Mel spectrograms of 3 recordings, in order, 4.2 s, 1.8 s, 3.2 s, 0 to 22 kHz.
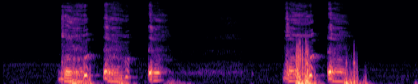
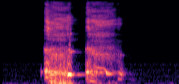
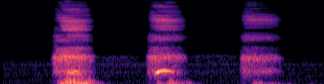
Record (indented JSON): {
  "three_cough_length": "4.2 s",
  "three_cough_amplitude": 17630,
  "three_cough_signal_mean_std_ratio": 0.46,
  "cough_length": "1.8 s",
  "cough_amplitude": 32768,
  "cough_signal_mean_std_ratio": 0.4,
  "exhalation_length": "3.2 s",
  "exhalation_amplitude": 12664,
  "exhalation_signal_mean_std_ratio": 0.45,
  "survey_phase": "beta (2021-08-13 to 2022-03-07)",
  "age": "18-44",
  "gender": "Female",
  "wearing_mask": "No",
  "symptom_cough_any": true,
  "symptom_runny_or_blocked_nose": true,
  "symptom_shortness_of_breath": true,
  "symptom_sore_throat": true,
  "symptom_fatigue": true,
  "symptom_headache": true,
  "symptom_change_to_sense_of_smell_or_taste": true,
  "symptom_loss_of_taste": true,
  "symptom_onset": "8 days",
  "smoker_status": "Ex-smoker",
  "respiratory_condition_asthma": true,
  "respiratory_condition_other": false,
  "recruitment_source": "Test and Trace",
  "submission_delay": "1 day",
  "covid_test_result": "Positive",
  "covid_test_method": "RT-qPCR",
  "covid_ct_value": 15.1,
  "covid_ct_gene": "ORF1ab gene",
  "covid_ct_mean": 15.7,
  "covid_viral_load": "7300000 copies/ml",
  "covid_viral_load_category": "High viral load (>1M copies/ml)"
}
